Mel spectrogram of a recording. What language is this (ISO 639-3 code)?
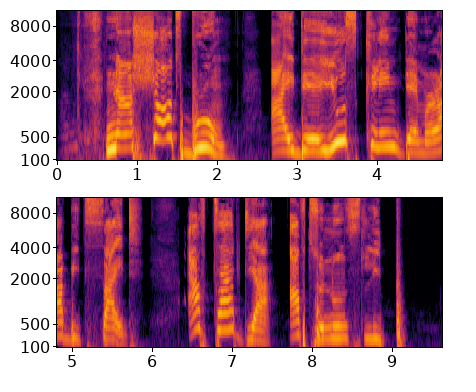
pcm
